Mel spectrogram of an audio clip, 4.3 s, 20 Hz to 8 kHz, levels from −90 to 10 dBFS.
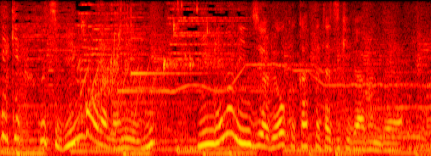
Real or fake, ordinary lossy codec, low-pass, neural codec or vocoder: real; none; none; none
